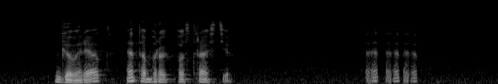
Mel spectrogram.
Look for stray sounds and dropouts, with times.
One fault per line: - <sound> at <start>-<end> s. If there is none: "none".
- laugh at 3.7-4.2 s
